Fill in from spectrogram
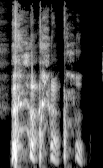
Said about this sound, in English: Here comes that cough.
